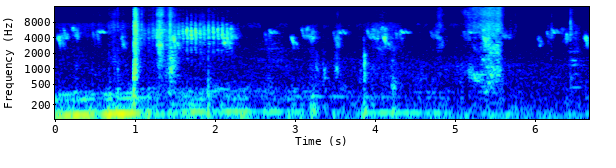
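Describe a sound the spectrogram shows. Something rustles and scrapes as a person works by hand at a wall.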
